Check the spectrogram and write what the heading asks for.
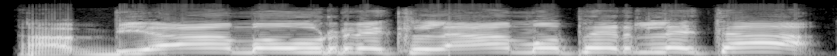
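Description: Male reader doing a shrill, bossy kid manager with an old lady's attitude, brash announcer, high and lively. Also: moderate pace, dry recording, clean studio sound. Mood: announcing. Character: pushy nine-year-old girl arcade manager, really an old lady.

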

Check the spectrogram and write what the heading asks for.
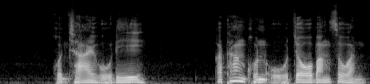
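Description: A man voicing a flirtatious middle-aged innkeeper's wife in a slow, polite, deferential way. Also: on the low side, very animated, darkish tone, dry recording.

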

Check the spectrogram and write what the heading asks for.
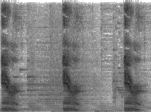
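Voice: slow, over music. A glitching robot agent from a video game, stuck in an error loop and giving clipped, mechanical status reports. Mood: malfunctioning.

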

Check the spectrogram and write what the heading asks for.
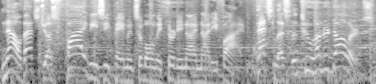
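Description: A man giving an emphatic, urgent sales pitch as a home shopping host and infomercial announcer. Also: very animated, moderate pace. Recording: music bed under voice. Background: music.

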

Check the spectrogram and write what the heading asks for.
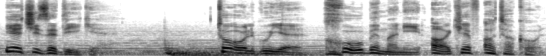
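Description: A man's voice: mid-range voice, very animated, over music, lightly acted. A man dubbing a cocky, mocking young man in a drama series. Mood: smug. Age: young adult. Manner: smug, mocking. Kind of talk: Persian dub of a drama series.

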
